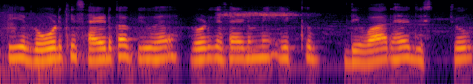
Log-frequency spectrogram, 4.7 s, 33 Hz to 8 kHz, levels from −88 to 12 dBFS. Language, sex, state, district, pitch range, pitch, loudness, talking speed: Hindi, male, Delhi, New Delhi, 165-185 Hz, 175 Hz, -18 LUFS, 215 wpm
